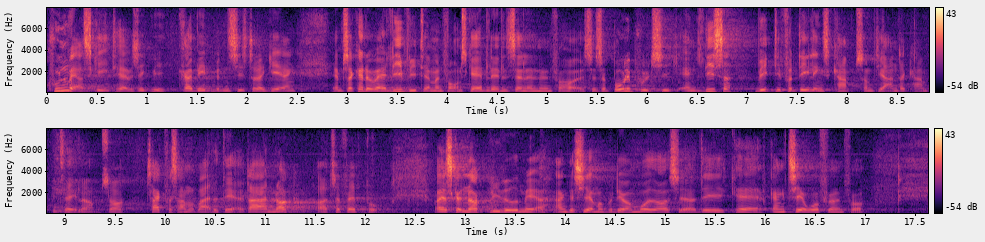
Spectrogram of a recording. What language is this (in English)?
Danish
